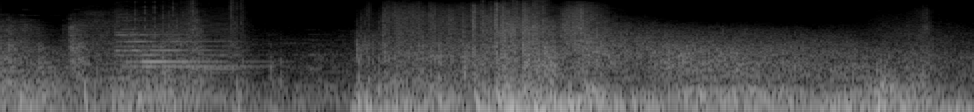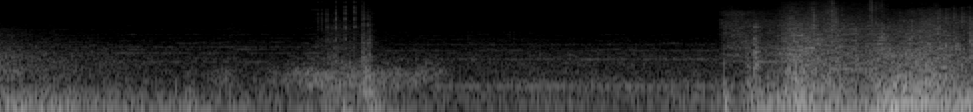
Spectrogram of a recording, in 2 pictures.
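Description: Naval gunfire in the World of Warships game during a Dunkirk battle: loud booming salvos rumble in long overlapping bursts, fading between volleys, with fresh heavy blasts near the start, middle and end.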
